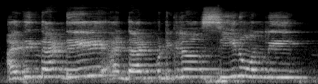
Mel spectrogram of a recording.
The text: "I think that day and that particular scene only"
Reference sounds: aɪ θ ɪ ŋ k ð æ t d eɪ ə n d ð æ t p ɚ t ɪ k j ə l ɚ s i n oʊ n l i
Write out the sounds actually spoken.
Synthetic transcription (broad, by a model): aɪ t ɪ ŋ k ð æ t d eɪ ə n d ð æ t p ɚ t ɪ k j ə ɚ s i n oʊ n l i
